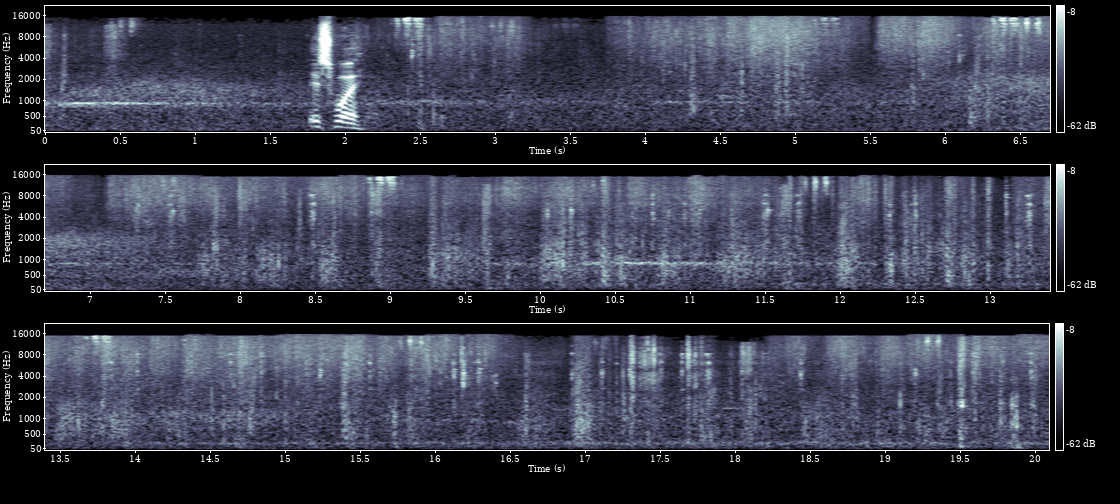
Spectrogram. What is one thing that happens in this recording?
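Tall dry grass rustles as someone pushes through it.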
